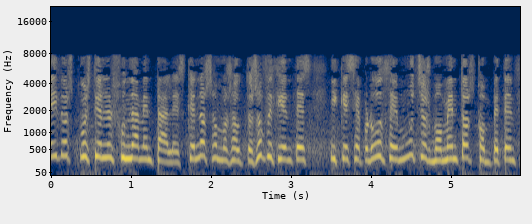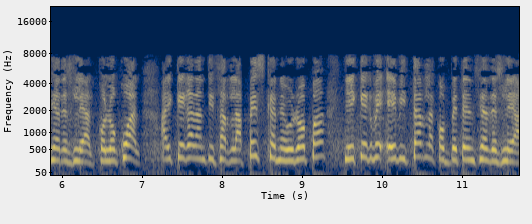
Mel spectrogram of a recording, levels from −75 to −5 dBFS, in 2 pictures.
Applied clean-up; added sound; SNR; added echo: none; none; none; none.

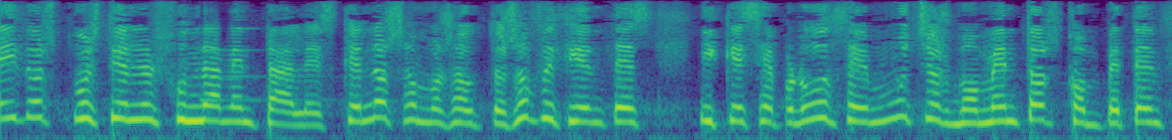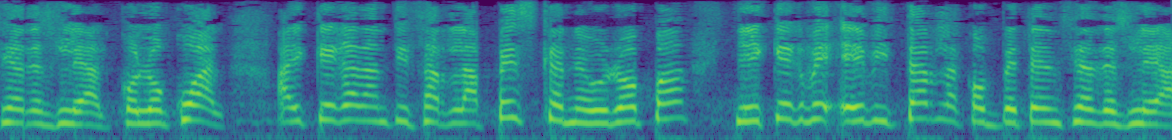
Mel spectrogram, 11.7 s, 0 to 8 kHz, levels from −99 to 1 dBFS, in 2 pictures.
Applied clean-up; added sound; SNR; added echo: neural separator model SepFormer DNS4.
